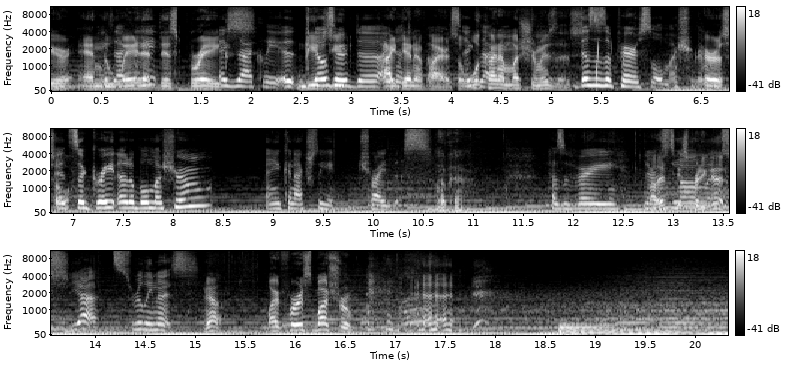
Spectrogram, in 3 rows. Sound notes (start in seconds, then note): 16.6 laughing; 17.8 soft music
